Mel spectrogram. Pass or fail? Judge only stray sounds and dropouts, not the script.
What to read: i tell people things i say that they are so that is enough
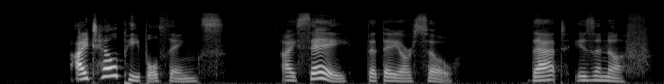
pass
